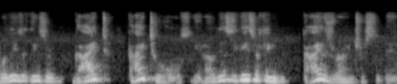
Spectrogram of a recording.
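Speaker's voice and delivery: plain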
